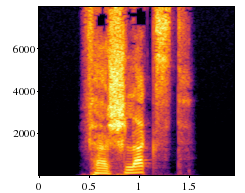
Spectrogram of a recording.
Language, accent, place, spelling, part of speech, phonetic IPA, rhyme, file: German, Germany, Berlin, verschlackst, verb, [fɛɐ̯ˈʃlakst], -akst, De-verschlackst.ogg
- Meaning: second-person singular present of verschlacken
